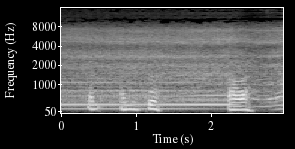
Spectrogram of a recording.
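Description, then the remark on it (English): A chainsaw used for gardening work in a garden runs steadily throughout, its engine note dipping and swelling in several quick revs, loud, with no one talking over it. “Thought it was the mower to start with, but apparently my dad's got him doing some gardening work, and has made the unfortunate decision to get some sort of chainsaw.”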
